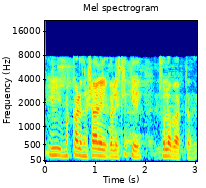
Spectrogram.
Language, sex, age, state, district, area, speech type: Kannada, male, 60+, Karnataka, Udupi, rural, spontaneous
